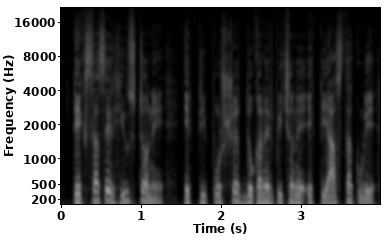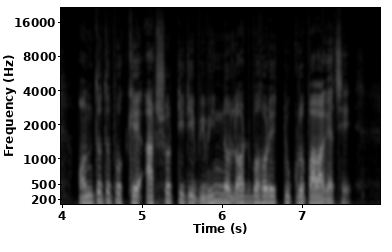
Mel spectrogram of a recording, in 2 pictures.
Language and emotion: Bengali, neutral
